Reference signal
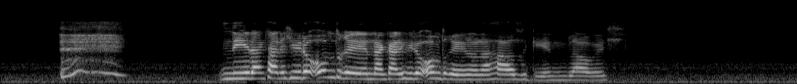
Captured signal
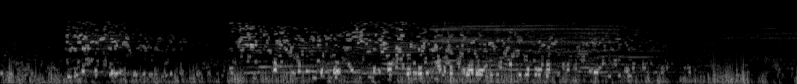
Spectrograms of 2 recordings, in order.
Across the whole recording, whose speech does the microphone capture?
echo only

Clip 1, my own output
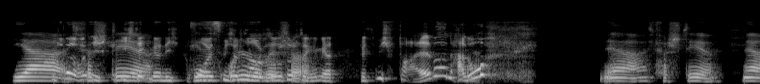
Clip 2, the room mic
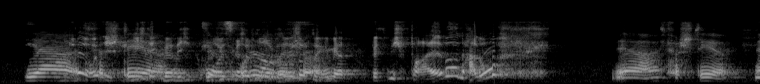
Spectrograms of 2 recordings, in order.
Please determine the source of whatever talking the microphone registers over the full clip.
both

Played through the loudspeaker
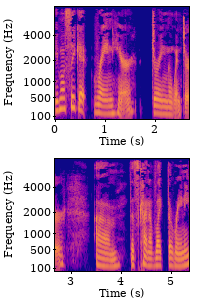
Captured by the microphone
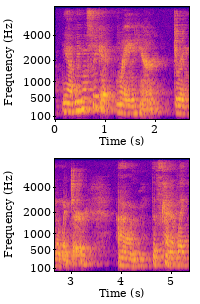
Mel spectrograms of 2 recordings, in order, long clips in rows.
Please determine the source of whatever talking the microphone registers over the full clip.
echo only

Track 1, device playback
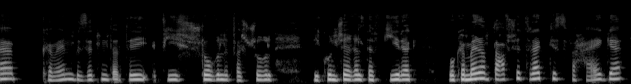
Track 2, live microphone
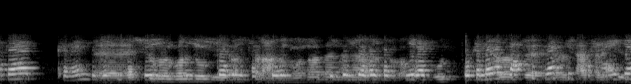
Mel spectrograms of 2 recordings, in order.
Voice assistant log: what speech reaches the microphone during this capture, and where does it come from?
both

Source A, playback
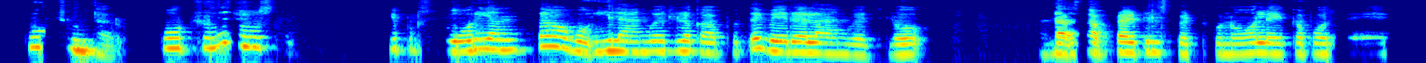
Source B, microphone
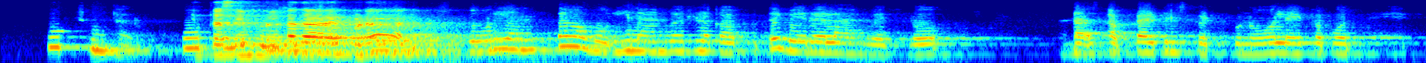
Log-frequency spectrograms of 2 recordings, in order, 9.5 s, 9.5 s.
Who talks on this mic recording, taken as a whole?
both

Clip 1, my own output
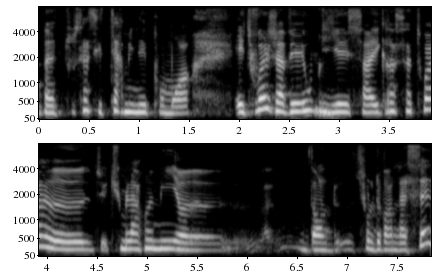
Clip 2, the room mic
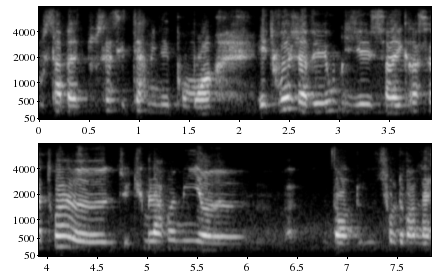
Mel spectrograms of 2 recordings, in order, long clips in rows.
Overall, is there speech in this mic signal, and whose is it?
echo only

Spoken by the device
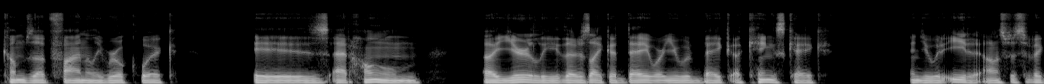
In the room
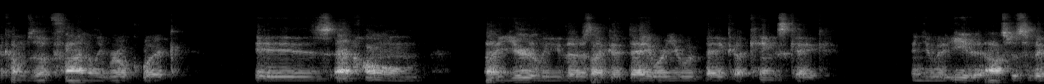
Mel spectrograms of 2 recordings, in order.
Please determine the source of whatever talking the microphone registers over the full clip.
echo only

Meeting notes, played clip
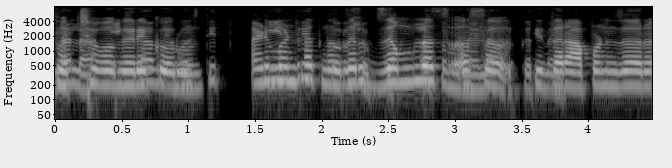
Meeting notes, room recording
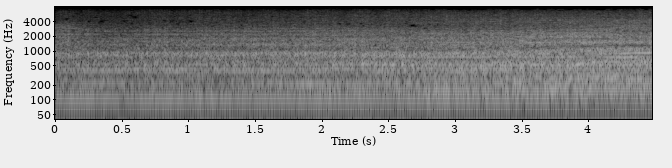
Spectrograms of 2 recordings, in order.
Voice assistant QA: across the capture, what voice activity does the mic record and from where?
neither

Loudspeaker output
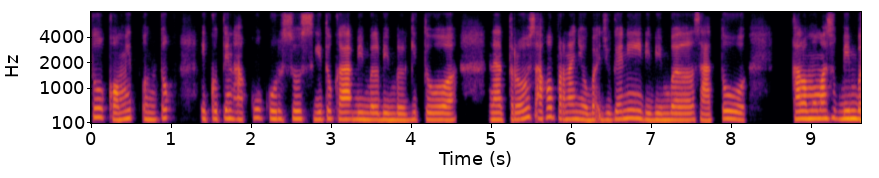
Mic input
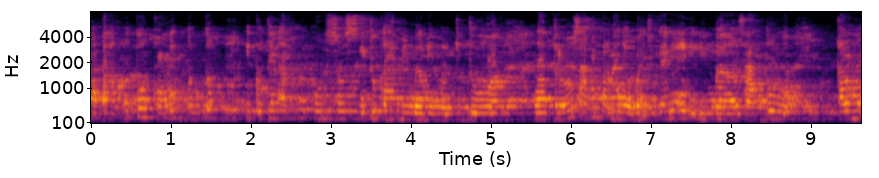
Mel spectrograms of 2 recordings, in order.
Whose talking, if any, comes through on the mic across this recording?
echo only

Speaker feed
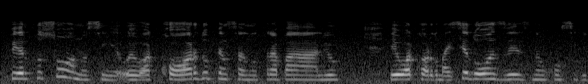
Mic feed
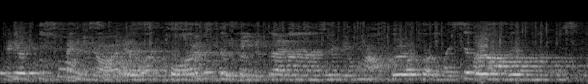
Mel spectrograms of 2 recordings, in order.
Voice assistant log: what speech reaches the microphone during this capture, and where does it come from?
both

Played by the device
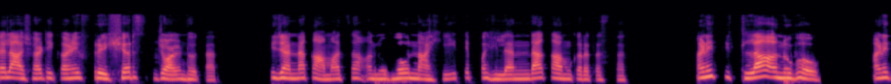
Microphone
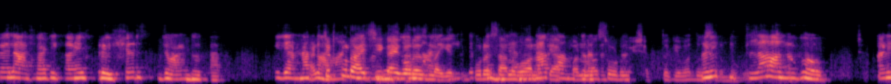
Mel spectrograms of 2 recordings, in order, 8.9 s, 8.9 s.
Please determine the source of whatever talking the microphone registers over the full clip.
both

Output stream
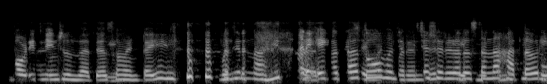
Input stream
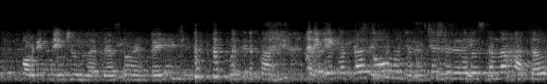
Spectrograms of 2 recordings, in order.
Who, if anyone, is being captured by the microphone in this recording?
echo only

